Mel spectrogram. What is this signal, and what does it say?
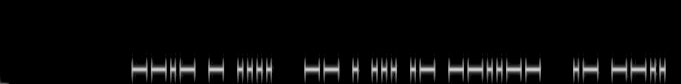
Morse code, heard as a keyed tone, about 25 wpm, 700 Hz. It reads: QTH MESA, AZ
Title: Practice QSO - Exchange 1 - Beginning - 25wpm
